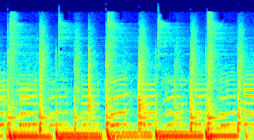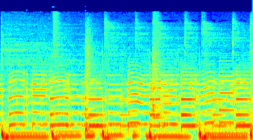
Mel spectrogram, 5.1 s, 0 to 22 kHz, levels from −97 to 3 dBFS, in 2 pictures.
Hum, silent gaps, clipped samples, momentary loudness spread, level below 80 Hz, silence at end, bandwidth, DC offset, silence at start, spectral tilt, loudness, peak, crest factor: none; none; under 0.1%; 3 LU; -18 dBFS; 0 s; 16 kHz; 0.2%; 0 s; -6.5 dB/octave; -15 LUFS; 0 dBFS; 14 dB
